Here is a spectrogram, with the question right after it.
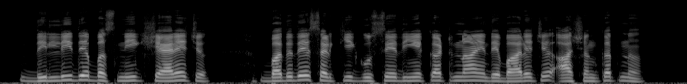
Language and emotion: Dogri, fearful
